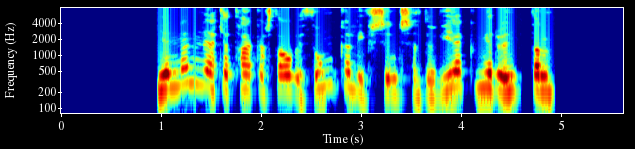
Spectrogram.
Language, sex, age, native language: Icelandic, male, 30-39, Icelandic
